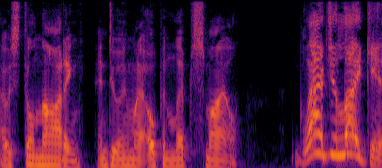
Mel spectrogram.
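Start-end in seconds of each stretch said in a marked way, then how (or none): 3.0-3.8 very high, said through a laugh. Robert answers the narrator, laughing. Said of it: "Robert laughed".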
